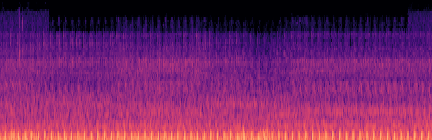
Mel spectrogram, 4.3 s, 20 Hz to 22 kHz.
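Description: Small single-cylinder Vespa Primavera S 150 scooter engine idling steadily in a parking lot, a low, even putter held close and continuous throughout.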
